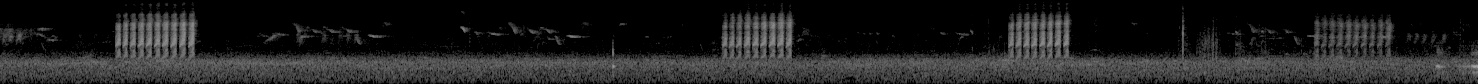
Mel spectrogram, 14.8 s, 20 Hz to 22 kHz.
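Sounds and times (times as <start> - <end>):
Parus major scolding rattles: 1.2 - 2.0, 7.2 - 8.0, 10.0 - 10.7, 12.0 - 14.7.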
